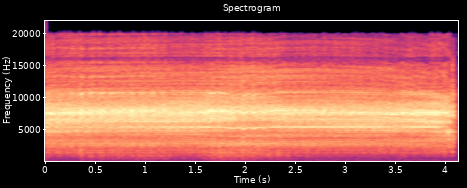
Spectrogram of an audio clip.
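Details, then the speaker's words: Total knee arthroplasty with mechanical alignment for knee osteoarthritis: continuous high-pitched whirring of a powered drill boring along the femur's longitudinal axis into the medullary canal for the intramedullary guide. "hold the femur between your fingers place the drill on the marked spot and align the drill with the longitudinal axis of the femur use gentle pressure to drill deeper and let the drill find the medular"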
